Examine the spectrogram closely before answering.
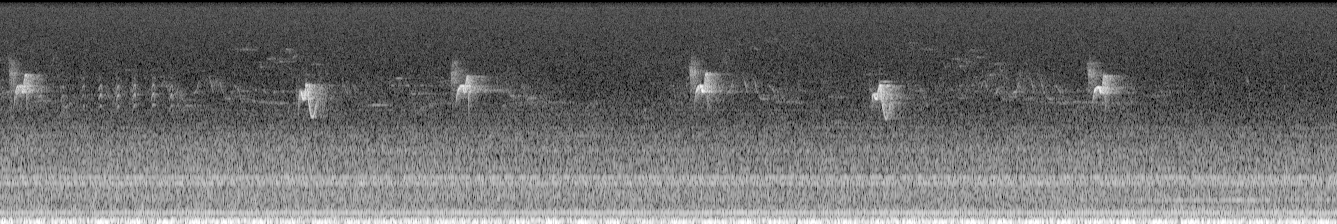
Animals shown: Blue-headed Vireo (Vireo solitarius), Red-breasted Nuthatch (Sitta canadensis), Hermit Thrush (Catharus guttatus), Brown Creeper (Certhia americana), Purple Finch (Haemorhous purpureus)

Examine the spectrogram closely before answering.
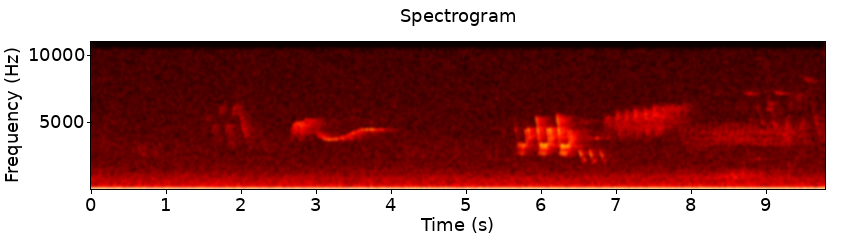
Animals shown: Eastern Wood-Pewee (Contopus virens), Pine Warbler (Setophaga pinus), Mourning Warbler (Geothlypis philadelphia), Chestnut-sided Warbler (Setophaga pensylvanica), Black-throated Blue Warbler (Setophaga caerulescens), Blackburnian Warbler (Setophaga fusca)

